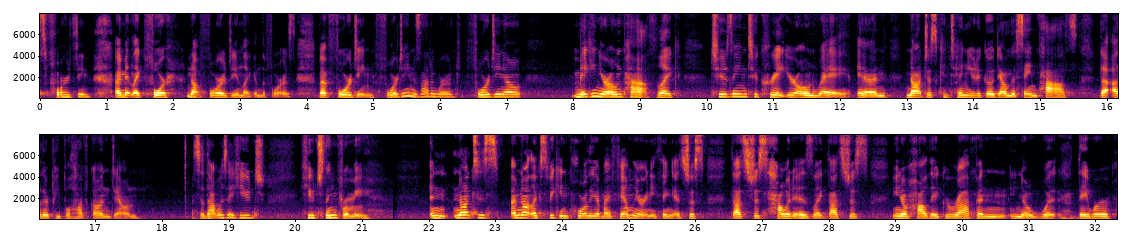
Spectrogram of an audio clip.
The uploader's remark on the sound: I recorded the main part of this from my phone while I was on vacation in Thailand. I recorded it from my hotel room at a beautiful beach resort while looking at a gorgeous pool with lots of plants and a backdrop of cliffs.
